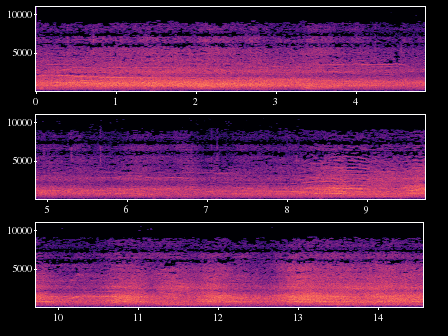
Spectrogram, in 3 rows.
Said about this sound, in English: There are probably somewhere between 75,000 and 100,000 people attending this speech and cheering Putin on the whole time. Here is the scene as he enters.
